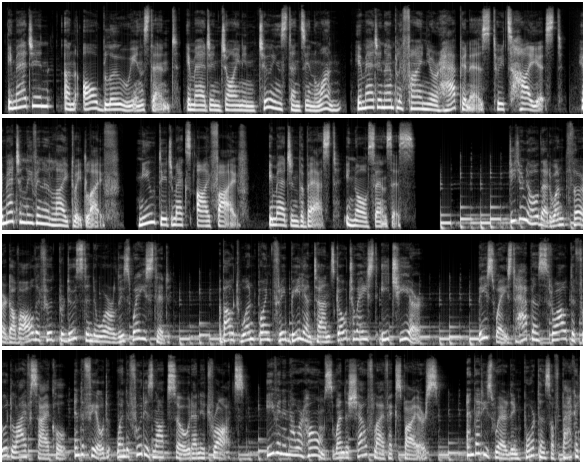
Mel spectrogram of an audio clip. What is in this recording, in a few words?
English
